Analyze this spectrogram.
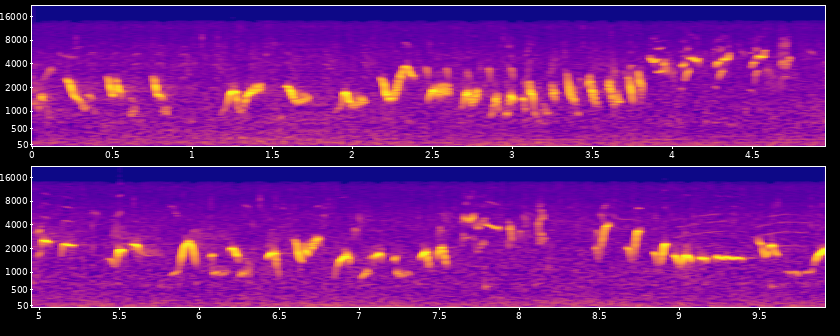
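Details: White-rumped shama song for training other shamas, its repertoire filled with kapas tembak, canary and cililin phrases, over a natural background with trickling water: a fast, unbroken stream of rising and falling whistled chips and slurs, densely repeated for ten seconds.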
